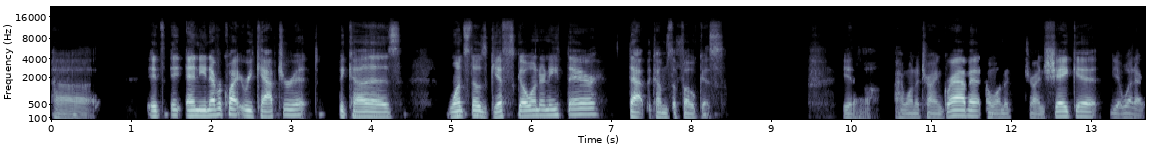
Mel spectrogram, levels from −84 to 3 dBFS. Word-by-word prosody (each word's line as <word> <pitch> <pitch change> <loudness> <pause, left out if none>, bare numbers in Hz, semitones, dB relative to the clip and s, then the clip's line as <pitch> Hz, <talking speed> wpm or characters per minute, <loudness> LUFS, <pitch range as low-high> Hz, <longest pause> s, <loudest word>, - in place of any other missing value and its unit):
uh 90 -6 -9 0.7
it's 140 +3 -1
it 160 0 -2
and 150 0 +6
you 150 - +5
never 160 +4 +4
quite 170 0 +3
recapture 145 +2 +1
it 160 +2 -5 0.3
because 130 -3 0 0.6
once 135 +3 +2
those 145 -4 +1
gifts 125 +3 0
go 145 0 +4
underneath 155 +1 -1
there, 175 0 0 0.4
that - - +4
becomes 110 -3 -7
the - - -6
focus. - - -8 1.5
You - - -8
know? - - -17 0.3
I 105 - -11
wanna 105 0 -9
try 100 0 -7
and 95 - -11
grab 150 0 +5
it, 140 -1 +2
I - - -6
wanna 100 -1 -8 0.2
try 100 -3 -9
and 90 - -10
shake 135 0 +2
it 130 -1 -1
yeah, - - -12
whatever. - - -10
135 Hz, 160 wpm, -22 LUFS, 110-150 Hz, 1.5 s, and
